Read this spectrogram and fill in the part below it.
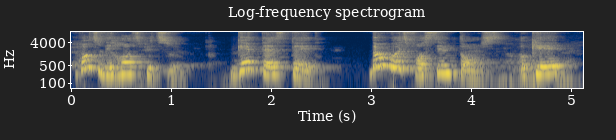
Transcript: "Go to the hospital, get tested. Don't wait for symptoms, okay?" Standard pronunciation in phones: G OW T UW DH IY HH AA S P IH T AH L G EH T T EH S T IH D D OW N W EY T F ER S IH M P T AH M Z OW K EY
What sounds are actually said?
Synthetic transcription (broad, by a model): G OW T UW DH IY HH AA S P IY T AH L G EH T T EH S T IH D D OW N W EY T F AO S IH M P T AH M S OW K EY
